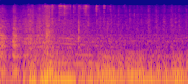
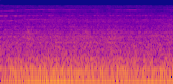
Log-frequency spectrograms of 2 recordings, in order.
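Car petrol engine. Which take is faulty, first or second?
first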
